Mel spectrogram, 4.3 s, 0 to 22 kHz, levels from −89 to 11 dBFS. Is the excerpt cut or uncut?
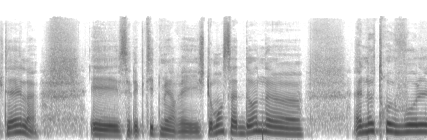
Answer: uncut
